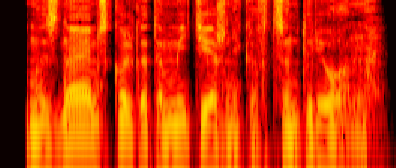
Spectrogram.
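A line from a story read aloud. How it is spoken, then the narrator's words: Plain. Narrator (Russian): спросил Юлий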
